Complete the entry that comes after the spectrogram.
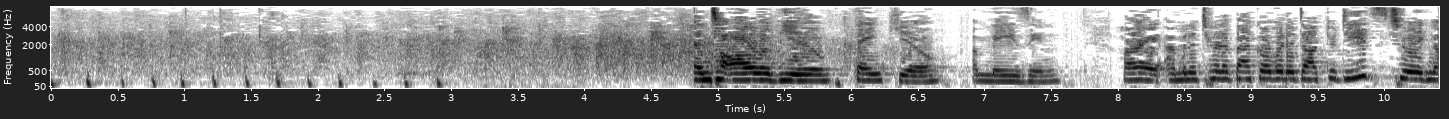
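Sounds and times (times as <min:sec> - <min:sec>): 
audience applause: 0:00.0 - 0:06.9
speech: 0:04.8 - 0:10.4.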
